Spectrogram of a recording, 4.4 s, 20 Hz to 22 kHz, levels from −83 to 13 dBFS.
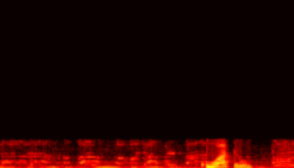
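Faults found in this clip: No findings: this call and media quality review turns up nothing to report.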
